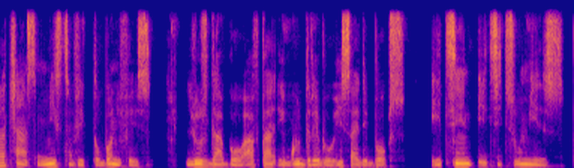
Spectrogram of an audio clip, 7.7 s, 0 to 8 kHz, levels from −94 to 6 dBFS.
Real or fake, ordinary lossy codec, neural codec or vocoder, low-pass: fake; none; vocoder, 44.1 kHz, 128 mel bands every 512 samples, BigVGAN v2; 7.2 kHz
